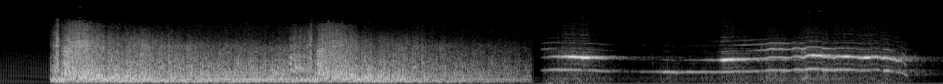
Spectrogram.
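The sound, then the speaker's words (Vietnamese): A large sealed cardboard box bursts into flames and explodes in a smoldering trash pit with a loud, sustained roaring blast, followed by a long, anguished, wavering cat yowl. “Một tiếng meo dài thảm thiết vang lên, cùng một chú mèo bị hất tung lên như một tên lửa chói sáng, rồi lại rơi vào hố tro tàn.”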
